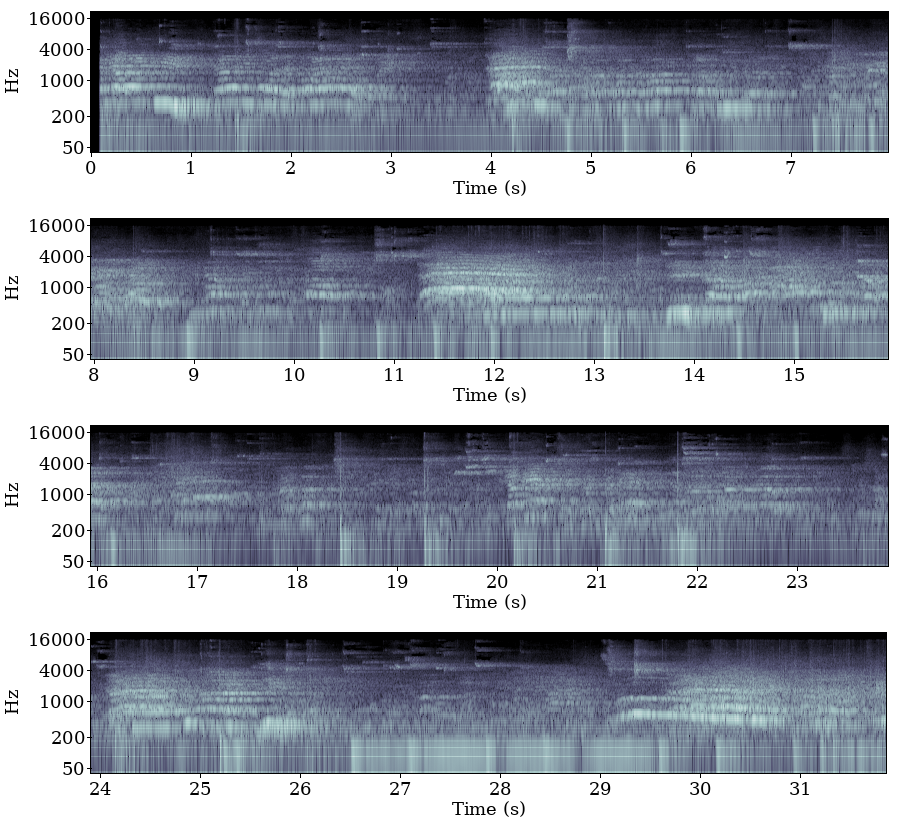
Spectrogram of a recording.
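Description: Basketballs bouncing on a hardwood gym floor, with voices echoing through the large hall.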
